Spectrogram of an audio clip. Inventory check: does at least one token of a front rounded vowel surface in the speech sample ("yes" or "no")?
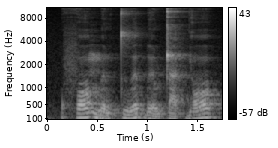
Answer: no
